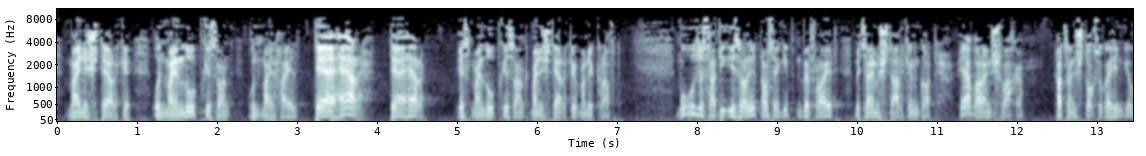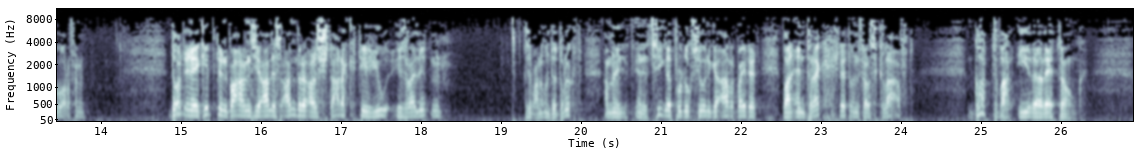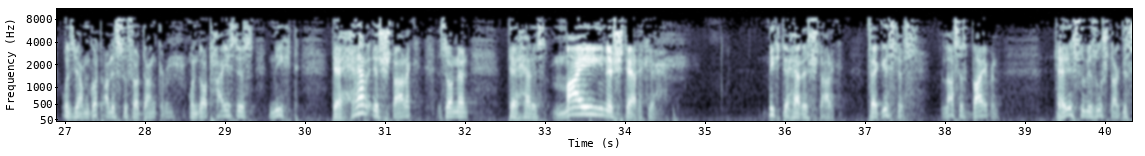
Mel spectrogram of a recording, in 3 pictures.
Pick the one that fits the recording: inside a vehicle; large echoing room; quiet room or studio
large echoing room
